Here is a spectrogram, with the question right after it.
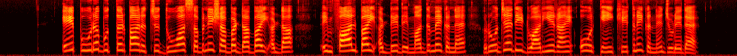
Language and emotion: Dogri, neutral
